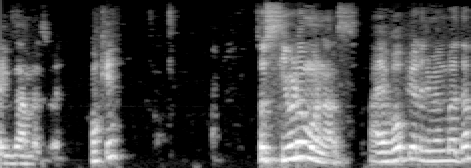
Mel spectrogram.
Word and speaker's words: Pseudomonas: So pseudomonas. I hope you'll remember the pronunciation. This we had seen in our animal classification, I think, chapter animal classification. Pseudomonas, यहाँ पे P silent है, okay?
